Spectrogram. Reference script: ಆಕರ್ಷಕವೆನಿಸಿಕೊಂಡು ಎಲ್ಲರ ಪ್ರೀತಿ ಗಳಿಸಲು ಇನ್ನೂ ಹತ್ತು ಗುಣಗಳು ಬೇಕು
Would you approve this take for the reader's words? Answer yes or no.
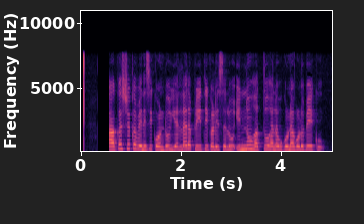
no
